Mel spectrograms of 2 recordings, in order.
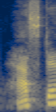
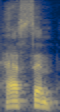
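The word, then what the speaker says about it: hasten: फिर एक वर्ड आया है हैसेंट, इसको पढ़ते हैं हैसेंट, हैस्टेंट नहीं हैसेंट पढ़ते हैं। अक्सर लोग हैस्टेंट पढ़ते हैं, मैं भी पढ़ देता हूँ कई बार बेध्यानी में, लेकिन इसका करेक्ट प्रोनाउंसिएशन होता है हैसन, यानी कि तेजी से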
